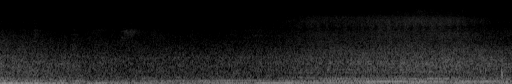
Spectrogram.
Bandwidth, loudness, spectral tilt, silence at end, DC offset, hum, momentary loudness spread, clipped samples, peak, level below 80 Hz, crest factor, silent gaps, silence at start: 16 kHz; -41 LUFS; -5 dB/octave; 0 s; under 0.1%; none; 7 LU; under 0.1%; -26 dBFS; -44 dBFS; 14 dB; none; 0 s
